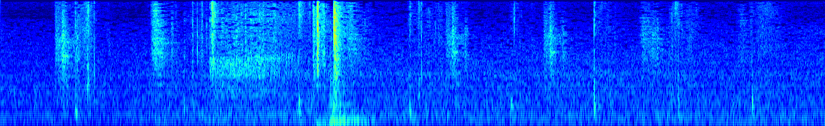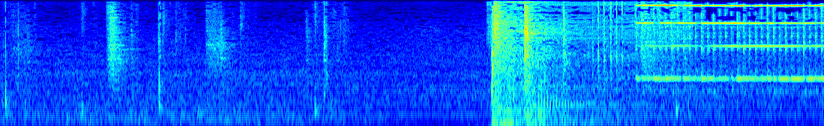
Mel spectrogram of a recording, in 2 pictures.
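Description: An old-style telephone bell rings in The Stanley Parable, a faint ring near the start, then a loud, close burst of ringing near the end, with creaks and footsteps in a quiet room.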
